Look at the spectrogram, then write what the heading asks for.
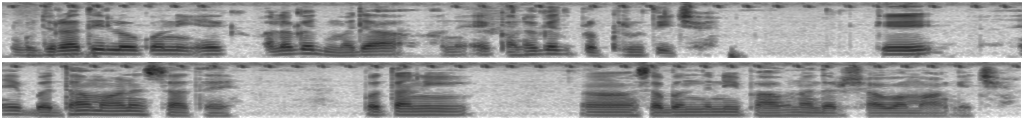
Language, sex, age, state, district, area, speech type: Gujarati, male, 18-30, Gujarat, Morbi, urban, spontaneous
